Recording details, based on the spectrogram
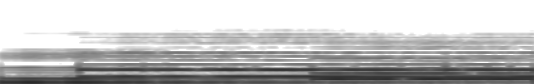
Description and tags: Some clips of irredescence
jeffrey, glitch, idm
